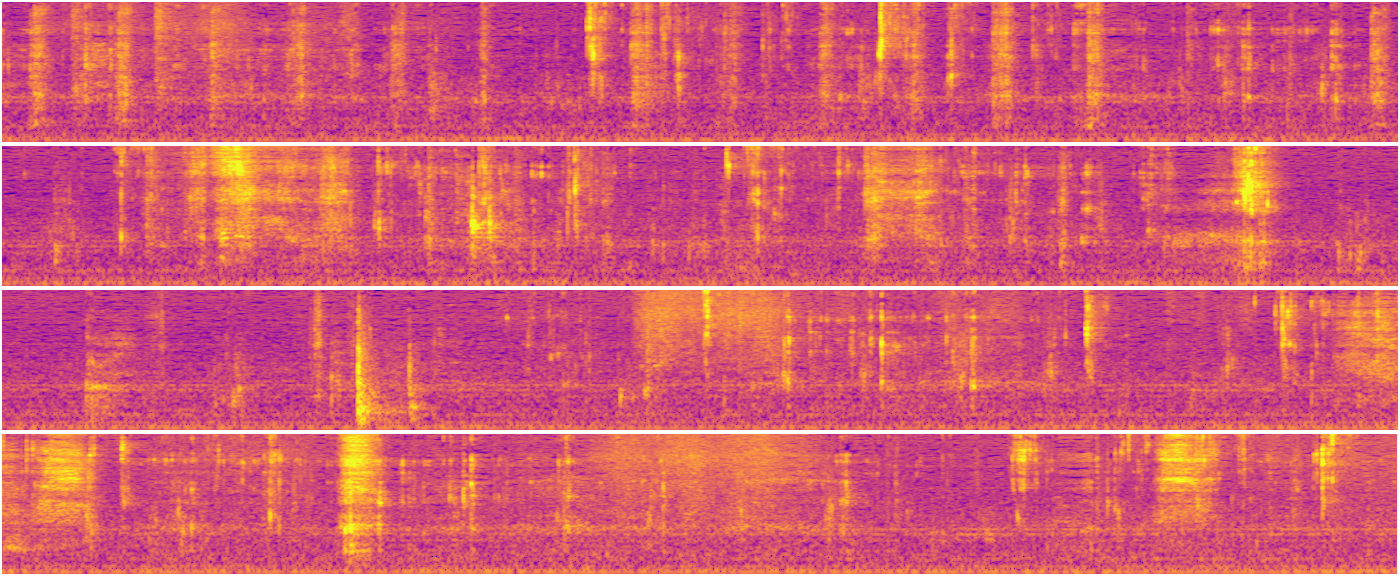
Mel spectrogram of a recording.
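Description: Close-miked chewing of food, with scattered soft mouth clicks and a few sharp louder ticks.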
